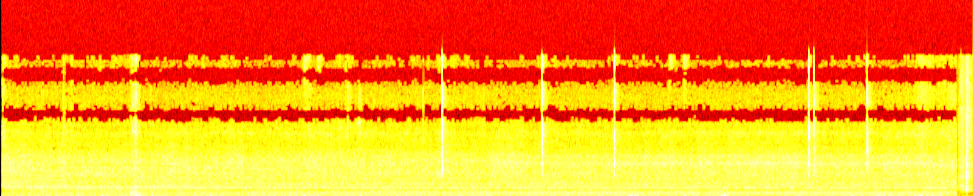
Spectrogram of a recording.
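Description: Steady low background hum with a constant tone, like a fan or appliance running, and a few light clicks scattered through it.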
